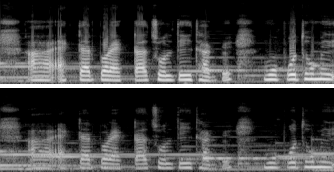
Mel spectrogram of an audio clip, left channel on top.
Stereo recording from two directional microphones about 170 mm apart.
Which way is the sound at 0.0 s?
40° left (ahead or behind).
